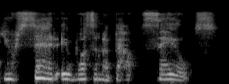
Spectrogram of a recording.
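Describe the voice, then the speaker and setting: An actress plays a keen, dim woman recruit in a stage play, pushy and slangy. The voice is quite high and husky. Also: steady tone, measured pace, a little mellow. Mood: frustrated. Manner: slangy, insistent.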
